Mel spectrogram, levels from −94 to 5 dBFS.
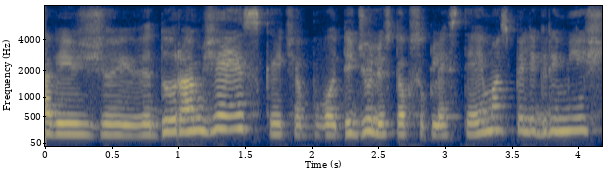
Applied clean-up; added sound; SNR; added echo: none; none; none; none.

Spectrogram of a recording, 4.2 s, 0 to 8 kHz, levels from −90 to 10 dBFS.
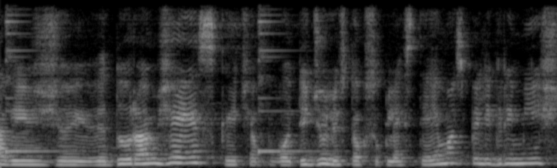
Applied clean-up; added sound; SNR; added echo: none; Bell; 14 dB; reverberation time 0.9 s.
